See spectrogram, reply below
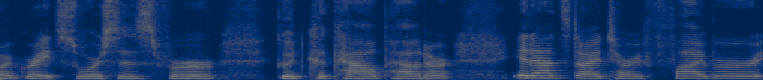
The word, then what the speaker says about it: cacao: And if I could be in love with a food, it would be cacao. Now that's, people say, is that the same as cocoa? But it's the raw unadulterated bean that comes from South America or Mexico. It's C-A-C-A-O, pronounced cacao.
